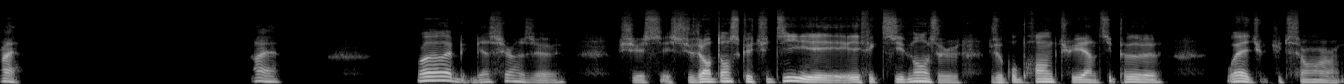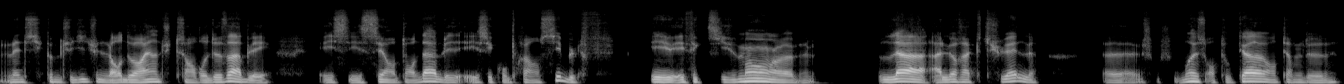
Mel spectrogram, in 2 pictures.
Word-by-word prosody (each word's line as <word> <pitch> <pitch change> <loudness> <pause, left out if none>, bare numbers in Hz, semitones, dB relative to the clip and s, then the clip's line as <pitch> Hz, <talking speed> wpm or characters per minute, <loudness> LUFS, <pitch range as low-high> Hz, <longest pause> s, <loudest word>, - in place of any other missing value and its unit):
Ouais. 135 -6 +1 2.3
Ouais. 135 -6 -2 1.4
Ouais, 170 - +4
ouais, 185 +1 +5
ouais, 185 -1 +5
b 120 -8 -5
bien 110 +3 -5
sûr, 135 +1 -3
je 95 -2 -6 0.6
je 100 -1 -5
su 90 -4 -6
j 110 +3 -5
j'entends 130 +4 +4
ce 135 - -3
que 130 - 0
tu 120 0 -3
dis 155 +6 +4
et 105 -4 +4
effectivement 120 +5 +1
je 100 -5 -3 0.3
je 105 0 -2
comprends 125 +4 +1
que 115 - -14
tu 110 - -2
aies - - +5
un 105 -1 +1
petit 95 - -7
peu, 120 0 -5 0.3
heu 105 - -10 0.6
ouais, 135 -2 +5
tu 115 +4 -10
tu 115 - -13
te - - -10
sens, 105 -4 -4
heu - - -15
même 110 0 -2
si - - -9
comme 110 -1 -5
tu 105 +1 -6
dis 120 +3 -2
tu 115 - -6
ne 105 - -2
leur 100 +1 +2
dois 105 0 +4
rien, 120 +3 +3
tu 115 - -11
te - - -12
sens 100 -3 -4
redevable 110 +2 +2
et 90 +3 -3 0.5
et 100 0 -6
c'est 95 0 -5
c'est 115 +5 -2
entendable 100 +5 0
et 100 -2 -3
et - - -4
c'est - - -4
compréhensible. 105 - -4 0.7
Et 110 -4 +4
effectivement, 115 +4 +2
heu, 90 -3 -4 0.7
là, 115 +1 +7
à 100 - -2
l'heure 115 +1 +1
actuelle, 125 +3 -2 0.7
heu, 95 -2 -6
j - - -14
j - - -23
moi 135 +5 +1
en - - -7
tout 100 - -11
cas, 135 +6 +5
en 105 -2 -3
termes 105 -1 -6
de 95 0 -4
110 Hz, 165 wpm, -23 LUFS, 100-125 Hz, 2.3 s, là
